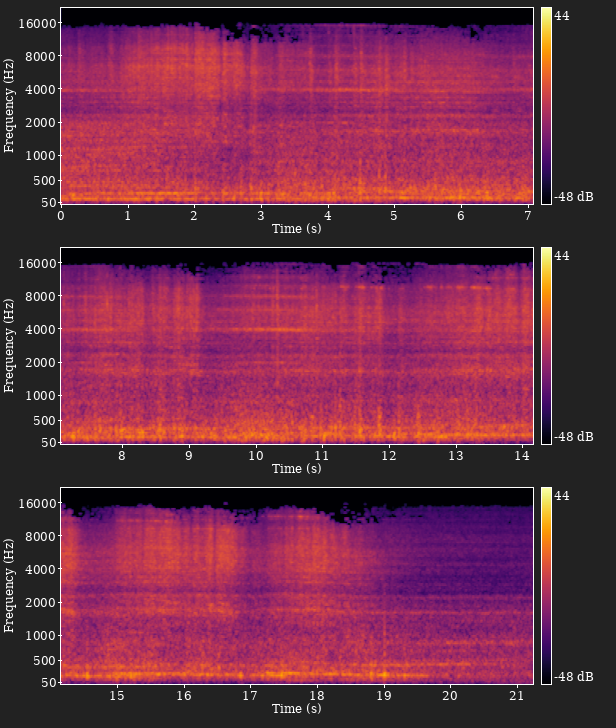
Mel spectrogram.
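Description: InterCity passenger coaches rolling past the platform as the train leaves the station, wheels clicking over the rail joints with a steady rumble. The sound fades near the end as the last coach goes by.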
